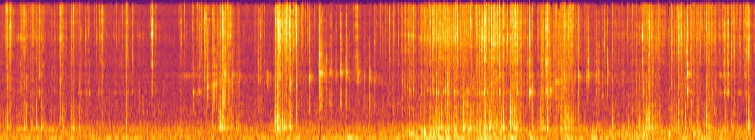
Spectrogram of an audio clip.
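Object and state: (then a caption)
Bar of soap being cut. A utility knife blade scores and cuts a yellow and white striped solid bar of soap, held in one hand, into small cubes, scraping through the soap. Soft, crisp scraping and crunchy crumbling sounds are heard, with bright texture and occasional sharper snaps. The cutting stays quiet and close, with louder bursts as the blade slices through.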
